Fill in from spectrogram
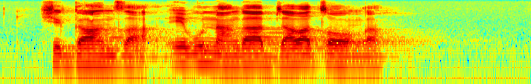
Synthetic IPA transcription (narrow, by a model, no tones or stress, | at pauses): ʃiɡand͡zʱa̰eβun̤aŋɡab͡ʐaβat͡sʼɔːŋɡa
